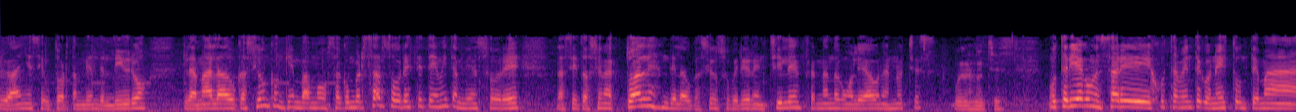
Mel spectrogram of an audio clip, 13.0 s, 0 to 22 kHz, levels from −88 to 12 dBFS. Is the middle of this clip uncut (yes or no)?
yes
